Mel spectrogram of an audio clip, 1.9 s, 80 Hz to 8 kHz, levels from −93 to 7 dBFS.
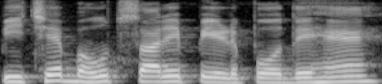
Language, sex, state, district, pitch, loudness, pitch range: Hindi, male, Uttar Pradesh, Shamli, 180 Hz, -14 LUFS, 165-185 Hz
